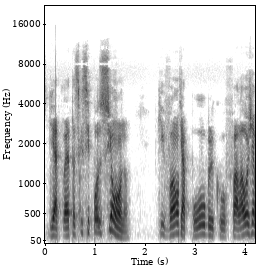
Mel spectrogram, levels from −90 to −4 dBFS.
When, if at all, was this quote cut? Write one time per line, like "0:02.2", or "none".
0:02.7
